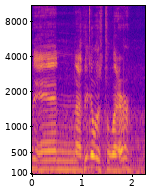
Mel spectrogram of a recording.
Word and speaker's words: Tulare: Or people call it Tulare, but I don't know why. By the way it's spelled, it should be Tulare. The E is supposed to be silent, and it tells that the A is pronounced A and not A. Or A. Kind of like cane and can.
